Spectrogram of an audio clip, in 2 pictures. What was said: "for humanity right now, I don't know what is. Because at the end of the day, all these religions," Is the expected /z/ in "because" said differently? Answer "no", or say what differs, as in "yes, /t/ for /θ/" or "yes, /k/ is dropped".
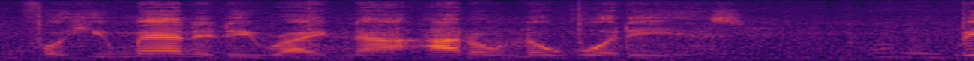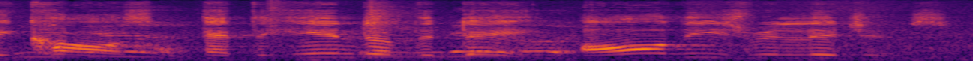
no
